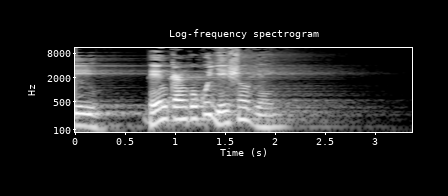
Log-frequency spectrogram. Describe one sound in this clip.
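An elderly man speaks calmly and warmly, close to a microphone.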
